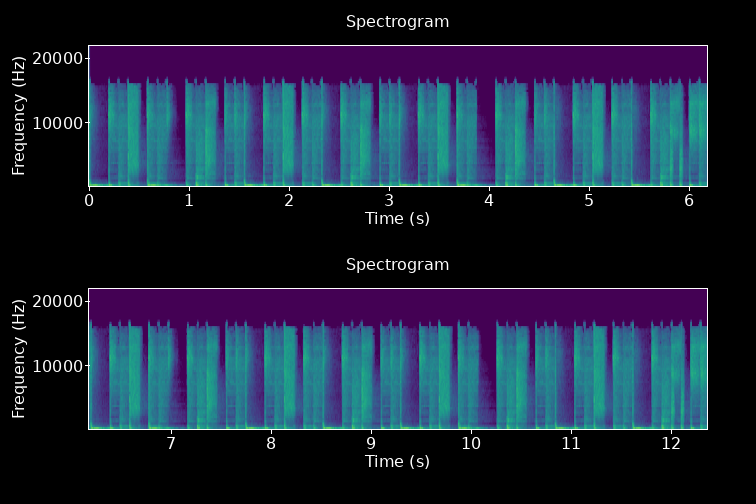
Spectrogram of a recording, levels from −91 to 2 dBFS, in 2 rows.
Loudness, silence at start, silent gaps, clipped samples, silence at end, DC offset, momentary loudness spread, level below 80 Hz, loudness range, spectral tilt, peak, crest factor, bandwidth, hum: -27 LUFS; 0 s; none; under 0.1%; 0 s; under 0.1%; 3 LU; -34 dBFS; 0 LU; -4 dB/octave; -8 dBFS; 20 dB; 17 kHz; none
